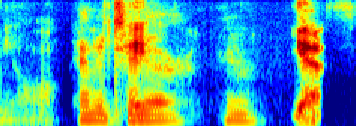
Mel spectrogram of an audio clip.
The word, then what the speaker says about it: Panettiere: Was like Hayden Penny. I suck with pronunciation, y'all. Hey, Panettiere, yeah.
